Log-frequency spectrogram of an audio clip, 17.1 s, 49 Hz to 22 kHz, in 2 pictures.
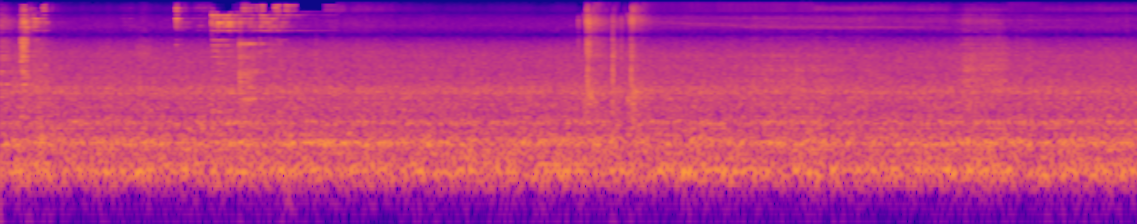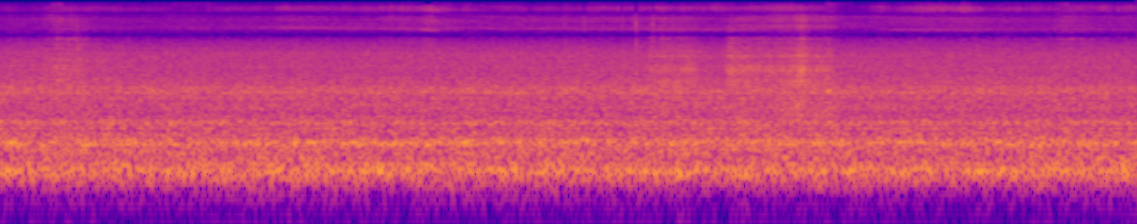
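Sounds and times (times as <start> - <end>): torch flame hissing: 4.8 - 17.0.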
